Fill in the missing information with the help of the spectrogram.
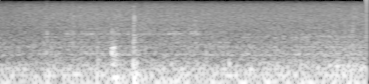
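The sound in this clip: A car cruising slowly into a ghost town at Calico Rock gives a low, steady rumble of engine and road noise that stays even throughout, with no voices.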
